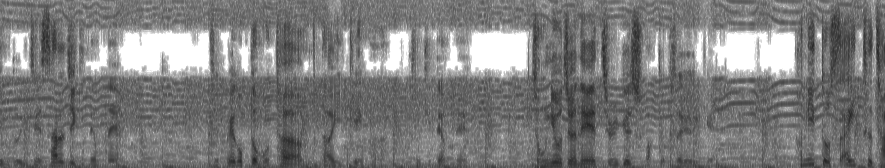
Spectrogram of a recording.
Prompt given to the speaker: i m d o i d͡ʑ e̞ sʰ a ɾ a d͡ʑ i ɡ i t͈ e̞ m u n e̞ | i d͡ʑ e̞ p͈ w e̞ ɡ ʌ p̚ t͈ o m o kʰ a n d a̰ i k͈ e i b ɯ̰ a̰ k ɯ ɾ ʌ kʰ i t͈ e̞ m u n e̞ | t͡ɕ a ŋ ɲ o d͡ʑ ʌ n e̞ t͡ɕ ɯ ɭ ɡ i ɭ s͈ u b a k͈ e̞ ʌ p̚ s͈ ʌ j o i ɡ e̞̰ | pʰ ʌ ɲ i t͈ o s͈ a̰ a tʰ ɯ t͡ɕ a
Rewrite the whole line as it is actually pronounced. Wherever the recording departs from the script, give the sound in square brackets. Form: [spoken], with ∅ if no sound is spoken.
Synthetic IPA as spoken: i m d o i d͡ʑ e̞ sʰ a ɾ a d͡ʑ i ɡ i t͈ e̞ m u n e̞ | i d͡ʑ e̞ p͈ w e̞ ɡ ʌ p̚ t͈ o m o [tʰ] a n d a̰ i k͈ e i [m] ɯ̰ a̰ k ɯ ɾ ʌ kʰ i t͈ e̞ m u n e̞ | t͡ɕ [ʌ] ŋ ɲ o d͡ʑ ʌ n e̞ t͡ɕ ɯ ɭ ɡ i ɭ s͈ u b a k͈ e̞ ʌ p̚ s͈ ʌ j o i ɡ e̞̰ | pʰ ʌ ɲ i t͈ o s͈ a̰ [i] tʰ ɯ t͡ɕ a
